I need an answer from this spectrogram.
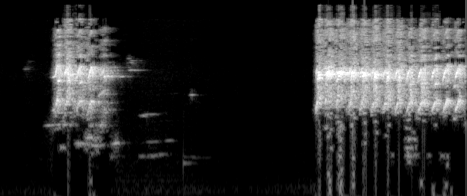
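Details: Squirrel (bajing kekes) call used as training audio for songbirds: two harsh, rapid pulsed chatter bursts, high and buzzy, the first short and the second longer and sustained, with silence between and no other sounds.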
